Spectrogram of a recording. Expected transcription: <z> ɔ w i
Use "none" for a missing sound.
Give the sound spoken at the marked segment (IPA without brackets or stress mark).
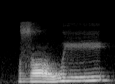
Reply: z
